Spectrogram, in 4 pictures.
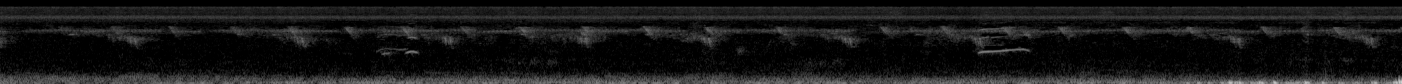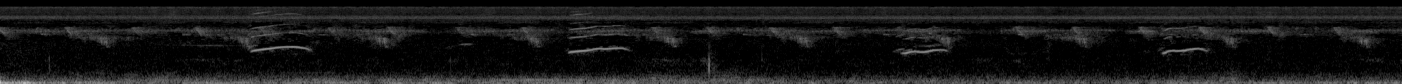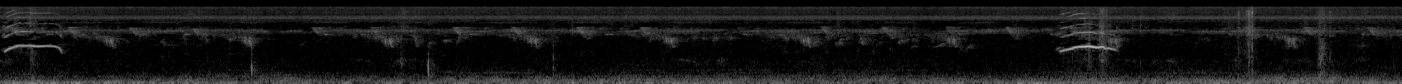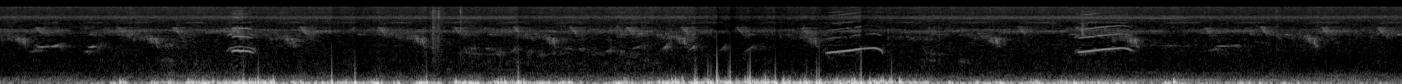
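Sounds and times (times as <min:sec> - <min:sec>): bird whistle: 0:03.8 - 0:04.3, 0:09.8 - 0:10.4, 0:16.4 - 0:17.2, 0:19.7 - 0:20.4, 0:23.0 - 0:23.6, 0:25.6 - 0:26.2, 0:28.0 - 0:28.8, 0:38.6 - 0:39.3, 0:50.2 - 0:51.0, 0:52.8 - 0:53.5
bird high falling call: 0:28.1 - 0:28.8.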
